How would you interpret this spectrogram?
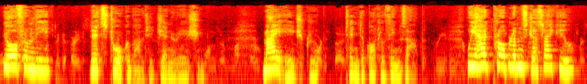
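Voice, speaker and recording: Lively, tart elderly British mother. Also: a little high. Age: older. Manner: brisk, dismissive, deadpan pronouncements. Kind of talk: radio drama acting.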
